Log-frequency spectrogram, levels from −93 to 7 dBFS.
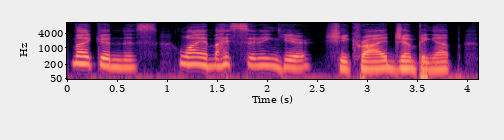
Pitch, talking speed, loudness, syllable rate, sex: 160 Hz, 160 wpm, -18 LUFS, 4.2 syllables/s, male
